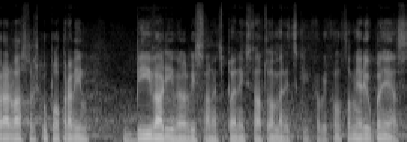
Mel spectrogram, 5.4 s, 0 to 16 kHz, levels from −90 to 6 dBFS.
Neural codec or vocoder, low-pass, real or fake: codec, 44.1 kHz, 7.8 kbps, DAC; 14.4 kHz; fake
